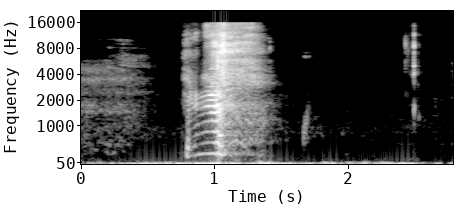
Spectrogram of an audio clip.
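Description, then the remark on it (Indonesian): A single sharp sneeze bursts out, a quick intake followed by a loud explosive release, then quiet with a few faint clicks trailing after. “alhamdulillah”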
